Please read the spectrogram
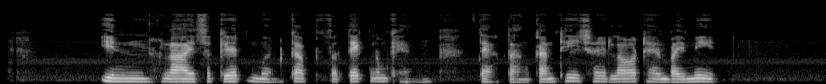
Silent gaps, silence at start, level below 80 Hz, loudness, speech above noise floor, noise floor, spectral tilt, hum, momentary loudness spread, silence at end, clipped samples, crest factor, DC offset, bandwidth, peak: none; 1 s; -66 dBFS; -21 LUFS; 35 dB; -57 dBFS; -5.5 dB/octave; none; 14 LU; 1.1 s; under 0.1%; 22 dB; under 0.1%; 11.5 kHz; 0 dBFS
